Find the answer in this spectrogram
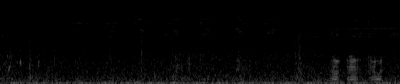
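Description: Faint outdoor background with faint, fairly regular ticking, about four ticks a second, and a brief man's voice near the end.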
